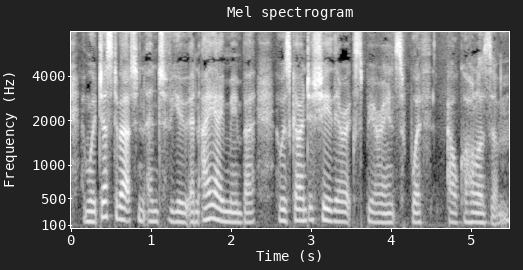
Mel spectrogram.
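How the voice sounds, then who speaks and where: A woman speaks at a very fast pace in a very deep, low voice. Her pitch varies in an ordinary way. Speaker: radio host. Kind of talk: radio interview. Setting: radio studio.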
